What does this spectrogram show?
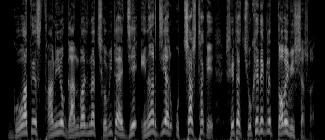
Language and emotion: Bengali, surprised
